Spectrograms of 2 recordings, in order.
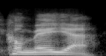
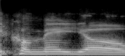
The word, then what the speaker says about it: Comella: We have, oh my gosh, I always pronounce her name wrong, which is really bad, but I'm going to see if I get it right now. Marisa Comella. Yes, I didn't say Comello, which I said last time, Marisa, which I really apologize about.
